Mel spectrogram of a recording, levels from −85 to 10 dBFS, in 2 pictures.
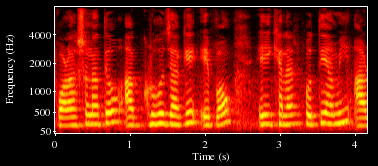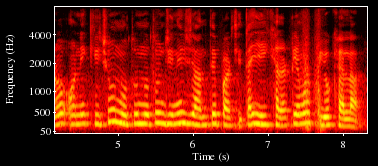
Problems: constant background noise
